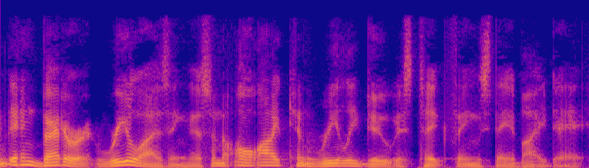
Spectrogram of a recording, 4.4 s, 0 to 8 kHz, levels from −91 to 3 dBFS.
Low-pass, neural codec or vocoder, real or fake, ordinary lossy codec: 7.2 kHz; codec, 16 kHz, 1 kbps, FreqCodec, larger model; fake; MP3, 64 kbps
